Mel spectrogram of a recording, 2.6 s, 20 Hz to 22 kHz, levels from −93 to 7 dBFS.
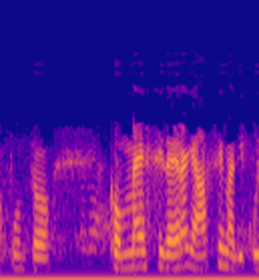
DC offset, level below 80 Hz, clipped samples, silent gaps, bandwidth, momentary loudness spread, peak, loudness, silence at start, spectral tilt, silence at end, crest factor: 5%; -64 dBFS; under 0.1%; none; 6.4 kHz; 10 LU; -6 dBFS; -20 LUFS; 0.15 s; -6 dB/octave; 0 s; 16 dB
